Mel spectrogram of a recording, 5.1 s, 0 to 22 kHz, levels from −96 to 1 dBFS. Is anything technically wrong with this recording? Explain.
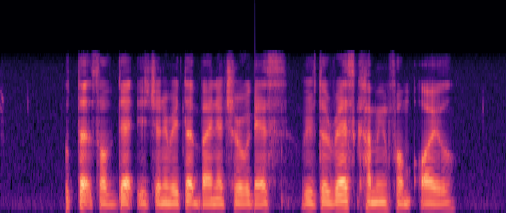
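Yes. At 0.66 to 0.69 s and again at 2.54 to 2.58 s, the speech is interrupted by a brief chirp or squawk lasting about 30 ms. These are signs of damaged data in a compressed stream. Part of the encoded data was lost or corrupted, so the decoder misread those frames, lost sync and had to search for the next valid frame header. That short burst of garbled output is what breaks into the speech.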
